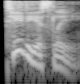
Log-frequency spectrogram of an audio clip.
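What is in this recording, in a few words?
"tediously", British English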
